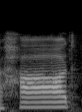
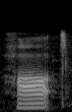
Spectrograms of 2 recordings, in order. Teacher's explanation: Make sure it's a D. Hard. Otherwise, it might sound like heart.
